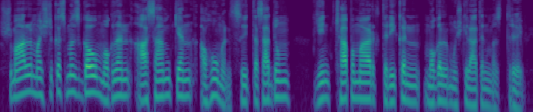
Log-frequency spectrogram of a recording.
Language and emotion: Kashmiri, neutral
